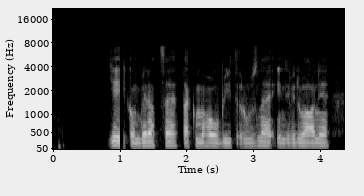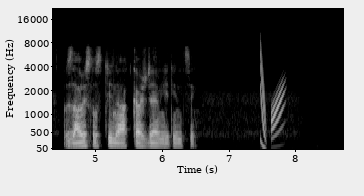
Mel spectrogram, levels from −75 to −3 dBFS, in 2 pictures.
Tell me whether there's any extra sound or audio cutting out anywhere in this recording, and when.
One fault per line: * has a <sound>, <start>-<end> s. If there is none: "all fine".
* has a dropout, 1.0-1.1 s
* has a chirp, 7.5-7.9 s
